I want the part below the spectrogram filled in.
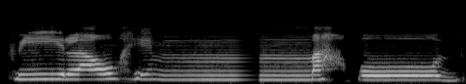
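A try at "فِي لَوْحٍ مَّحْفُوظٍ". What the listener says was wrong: Dha di akhir dijelaskan. Fi lauhim mahfuz. Fa-nya juga dijelaskan ya. Fa-nya. Nah ya, berikan sifat ininya juga. Gitu ya, jelas. Fi lauhim mahfuz.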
